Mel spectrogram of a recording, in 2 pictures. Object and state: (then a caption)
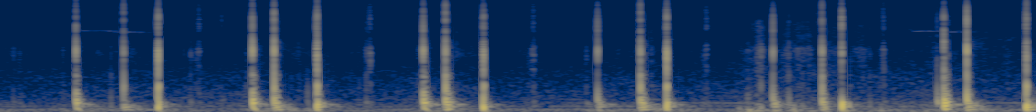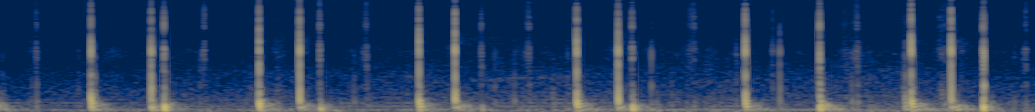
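Smartphone tapped with fingertips and nails. Fingertips and nails tap repeatedly on a small black smartphone with a glass screen and plastic case, lying flat on a metal mesh picnic table. About thirty sharp, dry clicks arrive in uneven bursts, each with a bright top and a light low thud. They stop instantly with no ring.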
